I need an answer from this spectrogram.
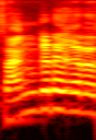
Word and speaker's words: சங்கடஹர: நிறைய பேர் சங்கட சதுர்த்தின்னு மொட்டையாக சொல்கிறாங்க. அப்படி சொல்லவே கூடாது. சங்கடகர நம்மளோட சங்கடங்களை தீர்க்கக்கூடிய சதுர்த்தின்னு அர்த்தம். சங்கடகர சதுர்த்தின்னு முழுமையாக சொல்லுங்கள்.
